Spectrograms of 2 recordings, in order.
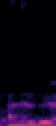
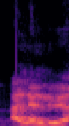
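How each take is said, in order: First: It is said very quietly. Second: It is said loudly and high.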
